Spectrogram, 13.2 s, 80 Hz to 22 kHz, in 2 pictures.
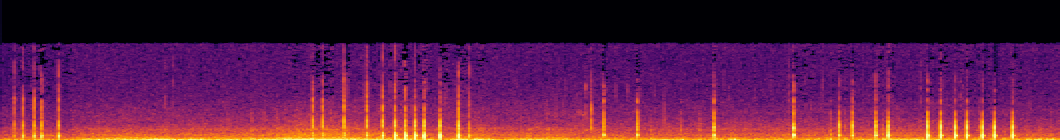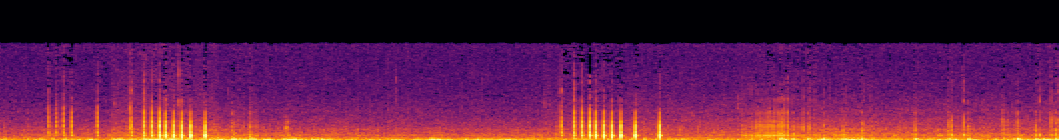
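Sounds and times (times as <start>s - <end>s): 
old decaying tree trunk creaking and ticking: 0.0s - 0.5s, 1.8s - 8.6s, 10.0s - 13.2s
strong wind roaring: 0.0s - 13.2s.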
